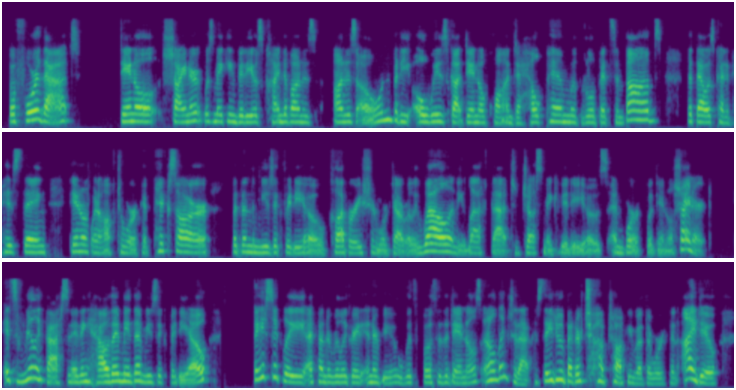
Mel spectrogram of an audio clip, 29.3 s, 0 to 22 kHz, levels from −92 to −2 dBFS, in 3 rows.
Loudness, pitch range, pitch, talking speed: -25 LUFS, 195-225 Hz, 210 Hz, 215 wpm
